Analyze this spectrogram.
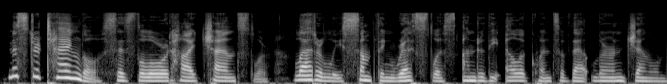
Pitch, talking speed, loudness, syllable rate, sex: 175 Hz, 155 wpm, -17 LUFS, 5.1 syllables/s, female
